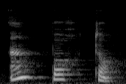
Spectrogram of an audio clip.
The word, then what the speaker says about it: important: Important. On ne prononce pas le T final, c'est au masculin.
